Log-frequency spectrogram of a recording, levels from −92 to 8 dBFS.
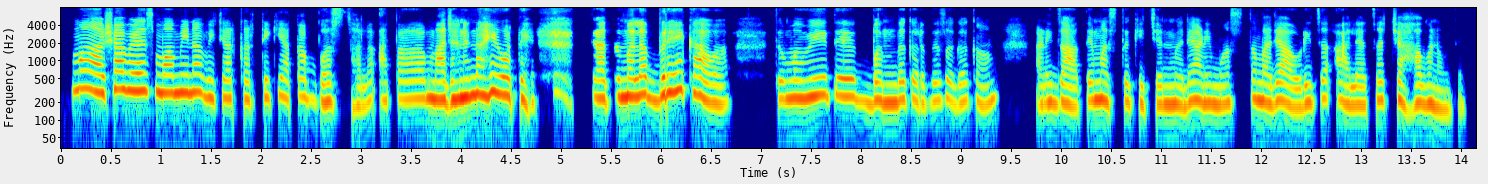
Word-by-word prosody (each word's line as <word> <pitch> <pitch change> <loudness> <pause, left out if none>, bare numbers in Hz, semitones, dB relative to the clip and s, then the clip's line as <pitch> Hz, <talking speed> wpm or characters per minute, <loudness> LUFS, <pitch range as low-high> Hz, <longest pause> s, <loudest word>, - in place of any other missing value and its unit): मग 345 +1 +2
अशा 330 +4 +3
वेळेस 315 -1 +4
मग 290 -1 +4
मी 290 0 +5
ना 295 +1 +3
विचार 235 0 -3
करते 225 +1 -6
की 265 - -7
आता 245 +1 -6 0.2
बस्स 205 0 -3
झालं. 175 +4 -8
आता 225 +2 -5
माझ्याने 225 +1 +6
नाही 270 +2 +5
होत 265 -4 +2
आहे. 200 -4 -2 0.6
तर - - +1
आता 235 +1 +1
मला 250 +2 +6
ब्रेक 295 +3 +4
हवा. 210 -7 +1 0.6
तर 230 - -3
मग 230 +1 +2
मी 255 +3 +3
ते 250 -2 +2 0.2
बंद 205 -1 +1
करते 210 -1 -7
सगळं 205 -3 -7
काम, 200 0 -7 0.4
आणि 195 0 -3
जाते 185 0 -3
मस्त 215 -2 0
किचनमध्ये 190 +1 -3
आणि 210 -3 0
मस्त 195 +3 -5
माझ्या 210 -1 0
आवडीचा 195 +5 -4 0.2
आल्याचा 185 +3 -4
चहा 195 -3 -2
बनवते 175 -3 -4
220 Hz, 175 wpm, -19 LUFS, 195-250 Hz, 0.6 s, माझ्याने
